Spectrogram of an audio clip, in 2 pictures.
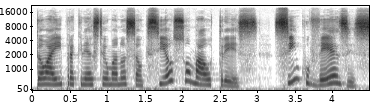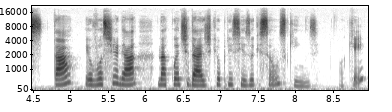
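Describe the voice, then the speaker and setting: A woman's voice: sits high, animated, normal speed, few pauses. A young woman teacher with a Brazilian Portuguese accent, patiently going over homework in a recorded class and often checking in with "tá?". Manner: patient, ends phrases with "tá?", syllables drawn out. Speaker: primary school teacher.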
